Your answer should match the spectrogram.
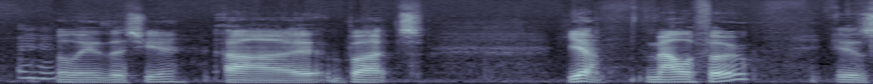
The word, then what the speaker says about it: Malifaux: But yeah, Malifaux is spelled just like there on the box.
